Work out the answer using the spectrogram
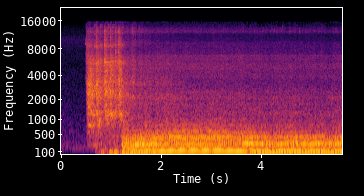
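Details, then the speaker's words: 2001 Suzuki SV650S V-twin after valve shim change and carb work, first start: catches fast, settles into steady but quick idle, tach reading 1500–1600 though it sounds about 1300; idle screw must be backed out, idle set too high. "Alright, so I gotta bring that idle screw out because I can't get any lower than this. I don't think I fully nailed the tachometer because that looks higher than what I'm hearing."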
